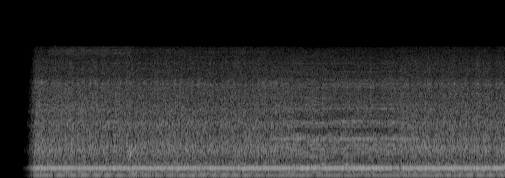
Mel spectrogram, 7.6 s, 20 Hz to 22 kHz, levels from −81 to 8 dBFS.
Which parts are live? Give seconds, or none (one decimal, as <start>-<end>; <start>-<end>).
0.0-4.4; 6.0-7.6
